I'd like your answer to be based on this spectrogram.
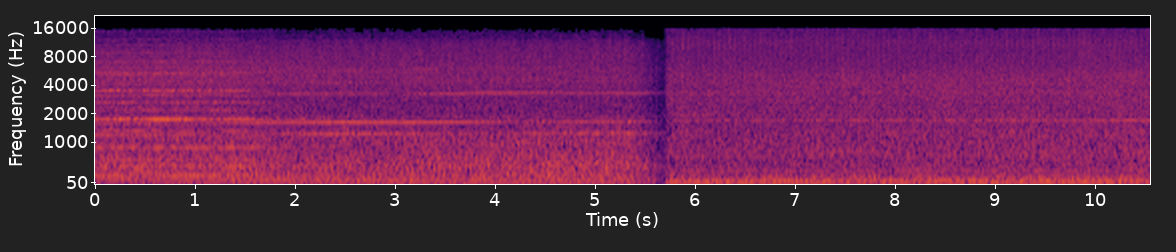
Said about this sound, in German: stiegen in den Helikopter und flogen davon.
